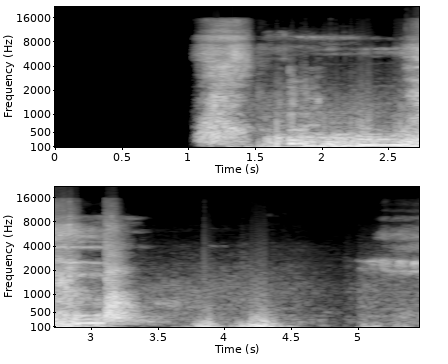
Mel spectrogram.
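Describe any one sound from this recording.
A man shouts loudly and forcefully close by.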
